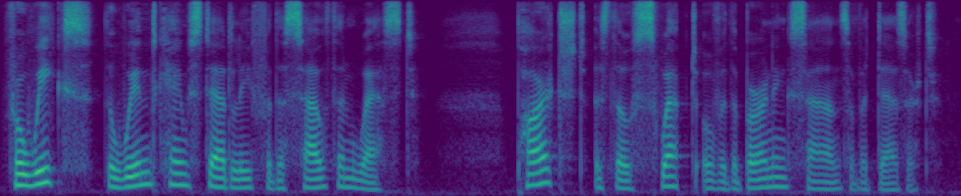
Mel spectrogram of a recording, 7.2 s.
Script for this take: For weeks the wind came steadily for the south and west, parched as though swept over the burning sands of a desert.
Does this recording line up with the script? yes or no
yes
